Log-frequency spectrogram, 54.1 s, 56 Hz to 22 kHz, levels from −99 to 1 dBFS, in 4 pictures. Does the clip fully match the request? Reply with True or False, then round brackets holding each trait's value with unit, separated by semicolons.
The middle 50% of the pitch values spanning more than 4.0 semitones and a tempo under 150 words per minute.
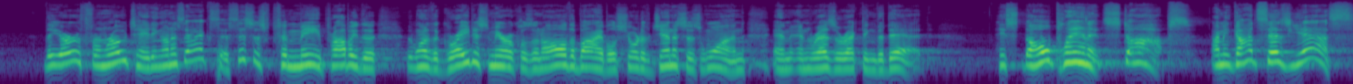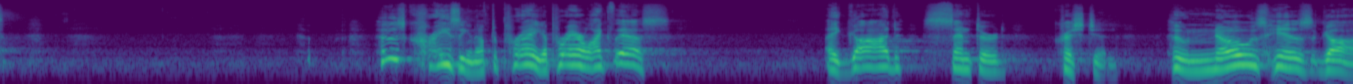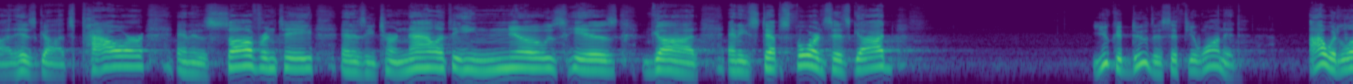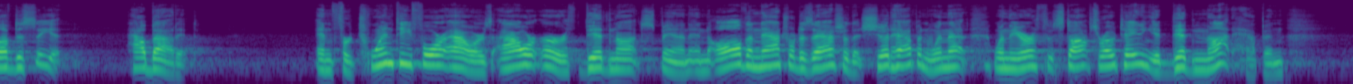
True (5.5 semitones; 135 wpm)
